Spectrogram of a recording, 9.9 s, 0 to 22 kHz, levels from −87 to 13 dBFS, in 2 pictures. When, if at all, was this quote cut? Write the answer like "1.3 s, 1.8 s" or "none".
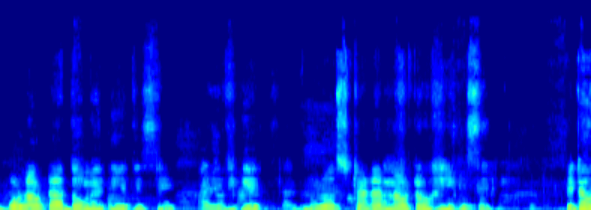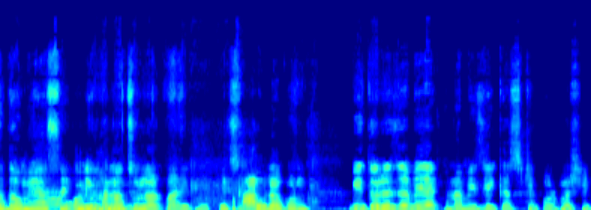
none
